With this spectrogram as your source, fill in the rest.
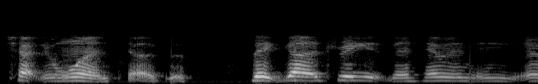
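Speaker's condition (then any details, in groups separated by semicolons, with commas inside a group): Cerebral palsy; from birth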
